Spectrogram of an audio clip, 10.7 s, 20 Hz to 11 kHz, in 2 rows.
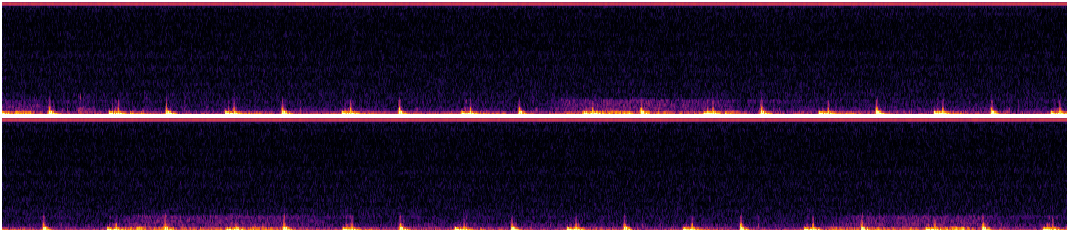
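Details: Recording of one's own heartbeat with the fan off, made shortly after the heart began feeling unusually thumpy: strong steady thumps at about 100 bpm, faint whooshing between some beats, background hum; valve sounds reportedly audible.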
